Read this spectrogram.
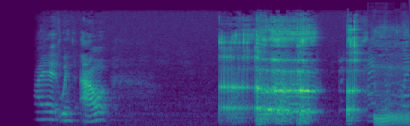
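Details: Female burping from a compilation: brief voiced sounds, then a long, loud, rumbling belch and a shorter second one in a small room, followed by "excuse me".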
